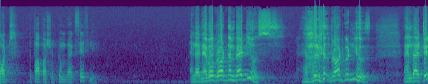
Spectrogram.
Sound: laughs

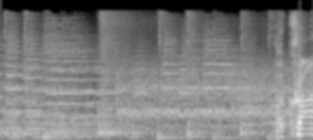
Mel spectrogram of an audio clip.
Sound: crowd cheering

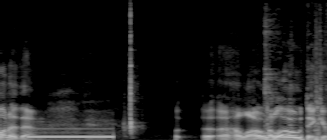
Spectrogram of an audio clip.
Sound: phone ringing

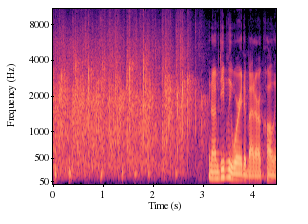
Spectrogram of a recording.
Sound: applause

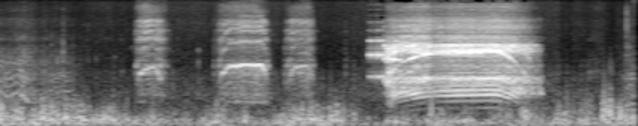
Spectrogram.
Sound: remote control truck engine humming; mechanical whining; buzzing

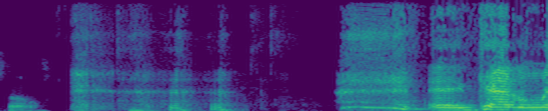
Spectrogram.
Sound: laughs

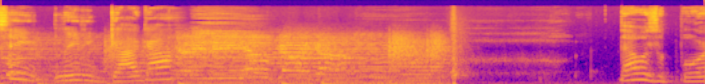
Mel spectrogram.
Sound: yawning

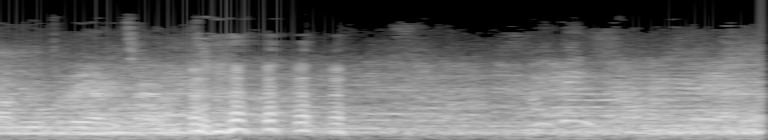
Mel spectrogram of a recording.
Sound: chuckles

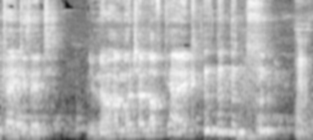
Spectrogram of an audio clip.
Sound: chuckles

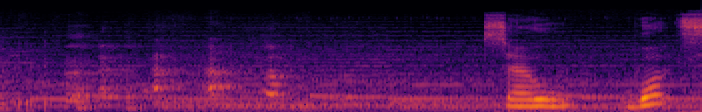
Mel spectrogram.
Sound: laughing

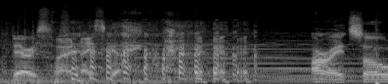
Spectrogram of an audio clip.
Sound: laughing

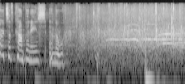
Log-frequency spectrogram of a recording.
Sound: applause

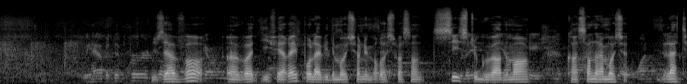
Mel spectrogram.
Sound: applause

